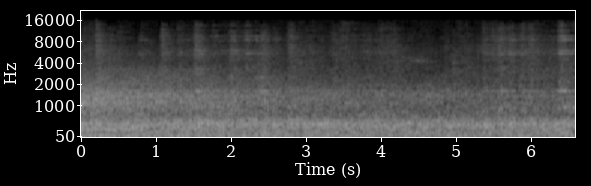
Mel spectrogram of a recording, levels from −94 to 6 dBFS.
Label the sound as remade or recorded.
recorded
